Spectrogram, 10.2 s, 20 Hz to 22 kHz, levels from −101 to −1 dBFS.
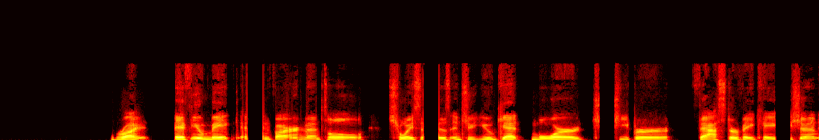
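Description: From 2.74 to 4.63 s there's repeated packet loss, giving a robotic, choppy sound: dozens of dropouts up to 58 ms, each patched by stretching earlier audio, with about a third of the span concealed.

There's also a gap between chunks, with 200 ms of silence at 3.08, 5.28, 7.48 and 9.68 s. That fits 2 s chunks joined with dead air.

Between 6.53 and 6.81 s a jitter buffer speed-up trims a few tens of milliseconds, so the speech runs at 110% and sounds briefly hurried at the same pitch.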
